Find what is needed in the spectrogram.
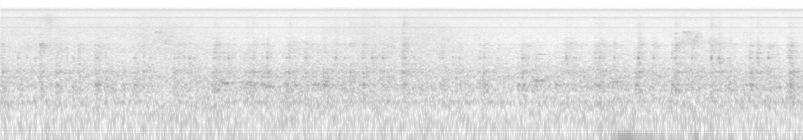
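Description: Faint, irregular light clicks and ticks from hand work on a ceiling's metal framing track, over a low steady background noise. There is a soft low thump a little past six seconds.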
